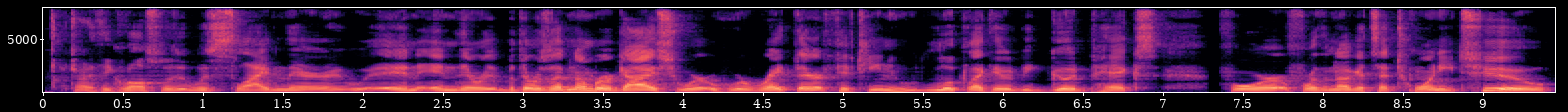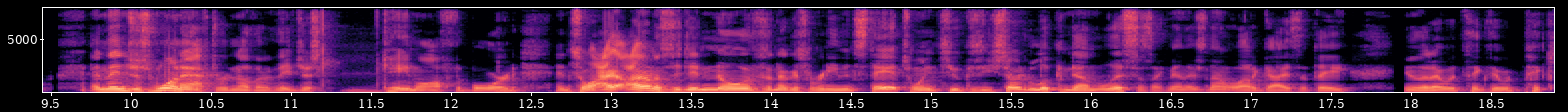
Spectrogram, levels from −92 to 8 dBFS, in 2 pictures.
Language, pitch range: English, 110-135 Hz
